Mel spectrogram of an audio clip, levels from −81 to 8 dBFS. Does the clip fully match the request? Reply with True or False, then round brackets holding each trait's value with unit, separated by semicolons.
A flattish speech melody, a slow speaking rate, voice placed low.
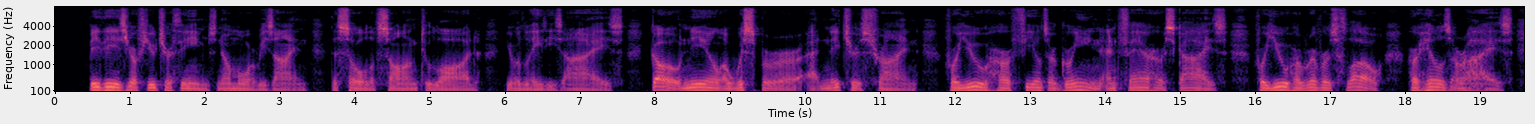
False (4.0 semitones; 130 wpm; 90 Hz)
